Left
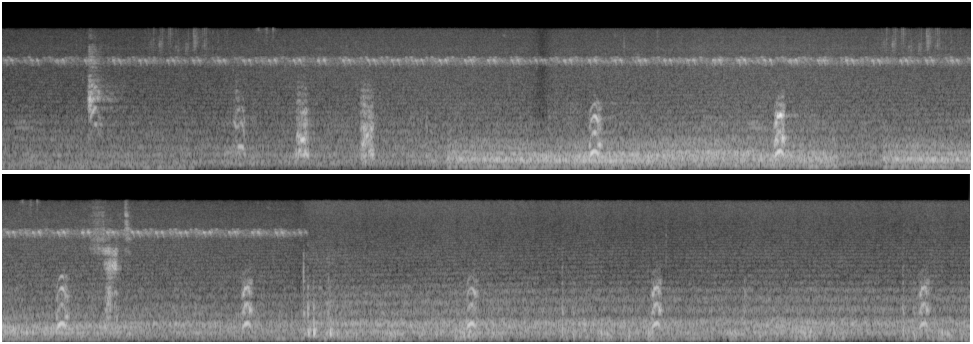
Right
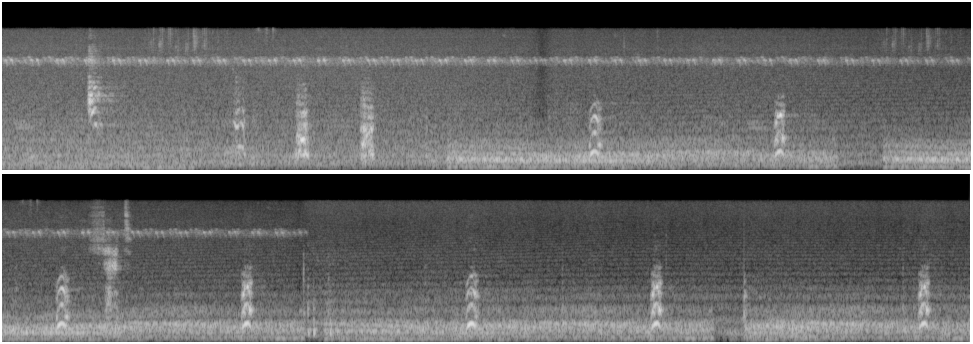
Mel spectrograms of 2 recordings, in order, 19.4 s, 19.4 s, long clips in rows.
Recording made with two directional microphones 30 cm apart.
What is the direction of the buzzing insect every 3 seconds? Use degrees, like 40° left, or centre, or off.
40° right, 20° right, 10° left, 20° left, 30° left, 40° left, 40° left.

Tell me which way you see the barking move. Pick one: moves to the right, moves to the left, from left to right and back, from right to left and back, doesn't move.
from right to left and back.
